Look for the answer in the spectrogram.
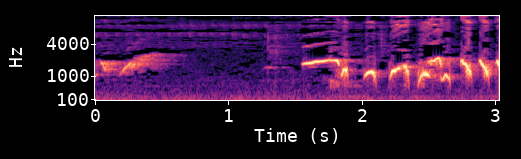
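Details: White-rumped shama of the Borneo type, described as bowing and very active while singing. One rising whistle fades into quiet, then a rapid burst of loud, clear, swooping notes follows at about four per second.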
